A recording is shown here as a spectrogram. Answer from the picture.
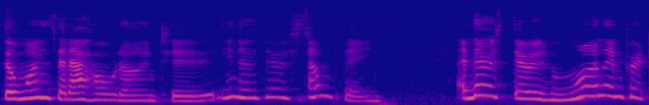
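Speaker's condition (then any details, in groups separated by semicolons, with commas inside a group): Deafness; pretty bad tinnitus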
